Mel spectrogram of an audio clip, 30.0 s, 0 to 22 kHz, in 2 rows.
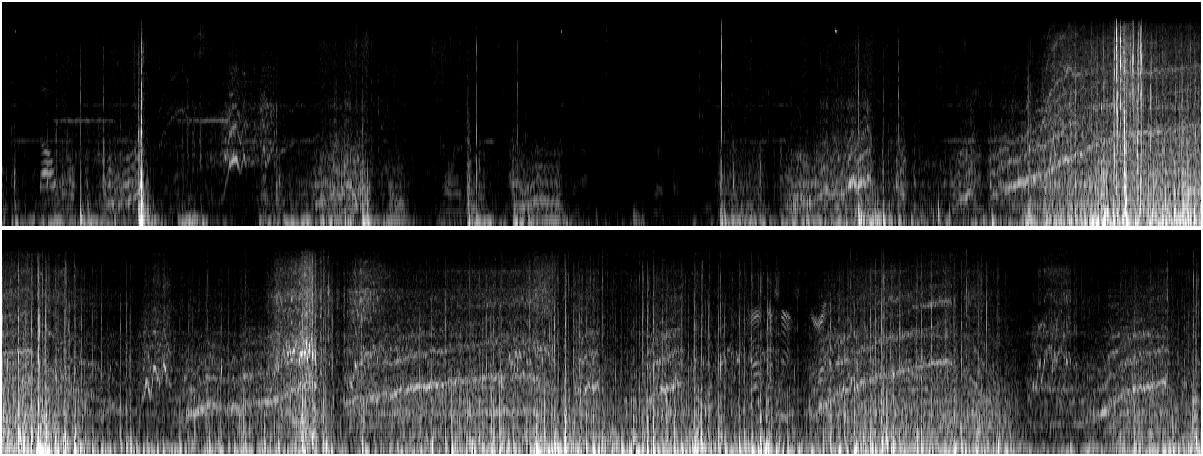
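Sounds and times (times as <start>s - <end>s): toy truck motor whine: 0.0s - 5.2s, 8.8s - 29.9s
tyres crunching on gravel: 12.0s - 29.9s.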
